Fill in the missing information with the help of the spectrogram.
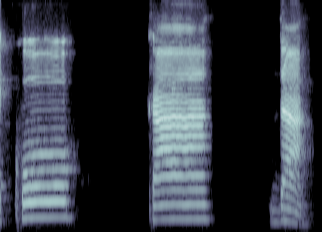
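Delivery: slow, broken into syllables. Shown as a demonstration. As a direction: read it like a child sounding out each syllable. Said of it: "ela ia ler assim". (lendo sílaba por sílaba, pausado)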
